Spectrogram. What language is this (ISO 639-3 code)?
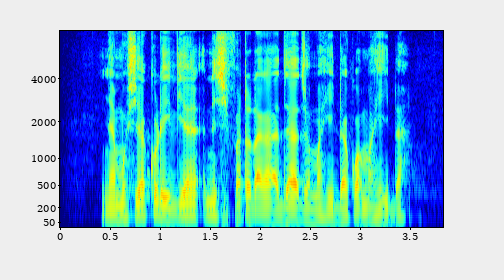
kik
